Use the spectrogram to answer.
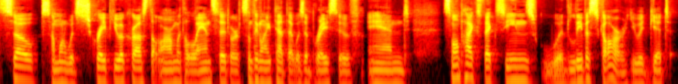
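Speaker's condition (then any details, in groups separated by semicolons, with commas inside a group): No condition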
